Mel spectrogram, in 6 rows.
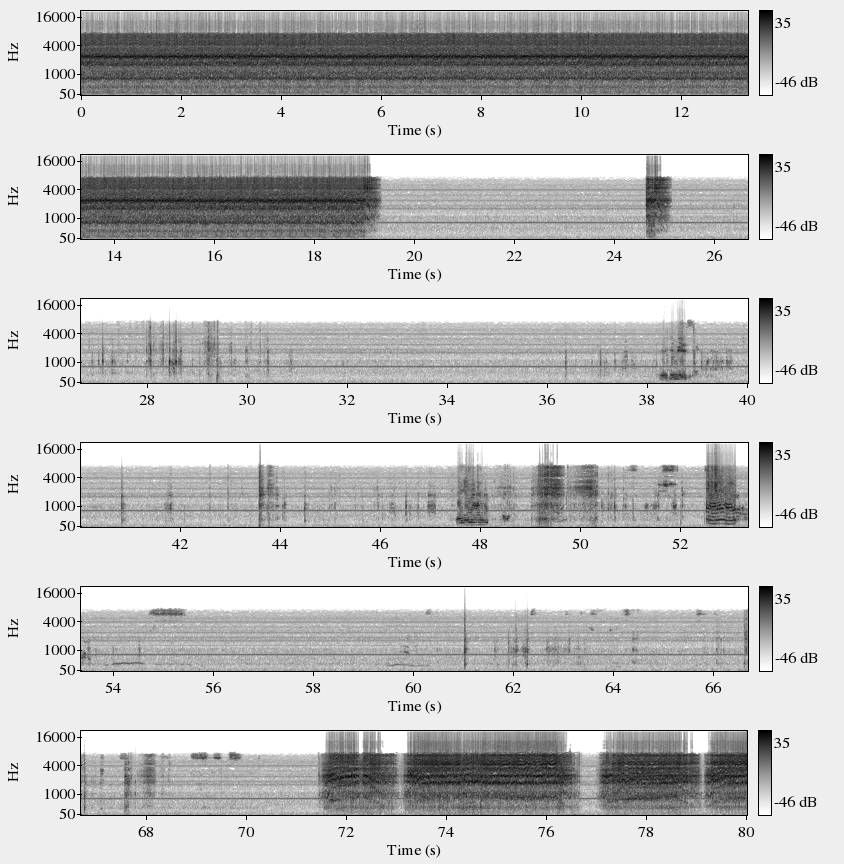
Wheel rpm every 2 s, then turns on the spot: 280, 280, 280, 280, 280, 280, 270, 280, 280, 210, 0, 0, 20, 0, 0, 0, 0, 0, 0, 0, 0, 0, 0, 0, 0, 0, 0, 0, 0, 0, 0, 0, 0, 0, 0, 10, 110, 210, 120, 150.
none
